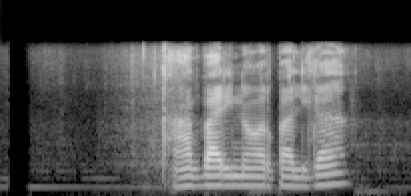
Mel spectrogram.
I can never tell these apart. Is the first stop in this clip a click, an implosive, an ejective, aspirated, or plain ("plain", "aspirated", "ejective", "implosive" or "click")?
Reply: aspirated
